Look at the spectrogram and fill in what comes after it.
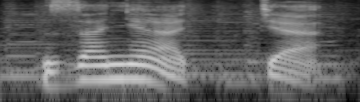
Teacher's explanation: Ми чуємо подовження м'якого приголосного ть, яке на письмі відображається двома літерами.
